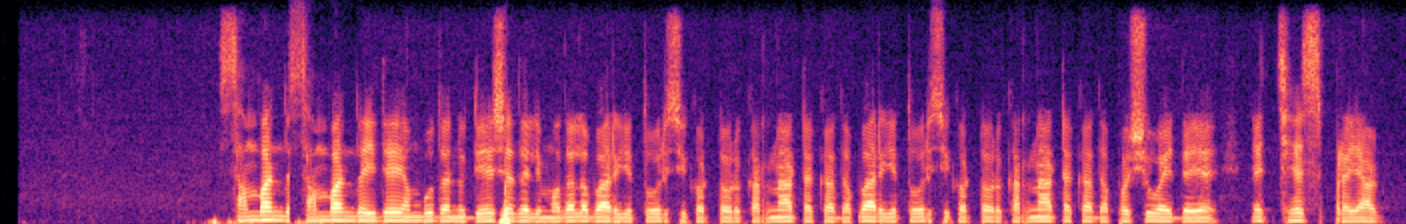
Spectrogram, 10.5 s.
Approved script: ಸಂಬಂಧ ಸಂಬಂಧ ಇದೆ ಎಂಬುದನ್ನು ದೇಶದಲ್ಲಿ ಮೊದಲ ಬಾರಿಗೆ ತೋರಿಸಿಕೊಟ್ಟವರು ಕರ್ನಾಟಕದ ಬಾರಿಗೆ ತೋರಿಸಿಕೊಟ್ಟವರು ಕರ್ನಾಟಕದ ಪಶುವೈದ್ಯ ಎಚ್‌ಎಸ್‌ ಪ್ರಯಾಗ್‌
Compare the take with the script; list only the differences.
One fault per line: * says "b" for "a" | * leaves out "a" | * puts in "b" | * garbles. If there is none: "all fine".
all fine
